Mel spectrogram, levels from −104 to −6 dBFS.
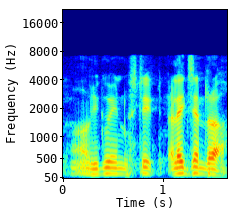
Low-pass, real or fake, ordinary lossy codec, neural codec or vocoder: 7.2 kHz; real; MP3, 64 kbps; none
